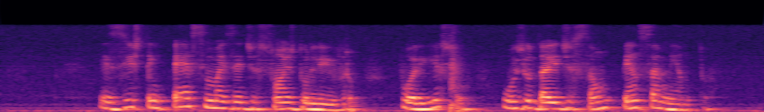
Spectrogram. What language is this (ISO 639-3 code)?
por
